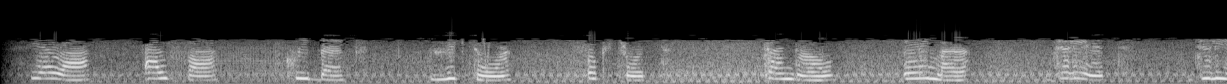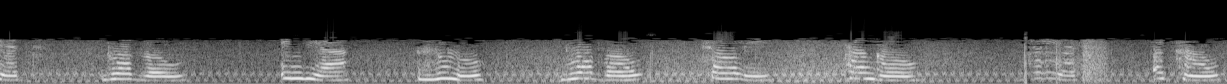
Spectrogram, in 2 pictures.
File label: Letters, 4650 kHz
